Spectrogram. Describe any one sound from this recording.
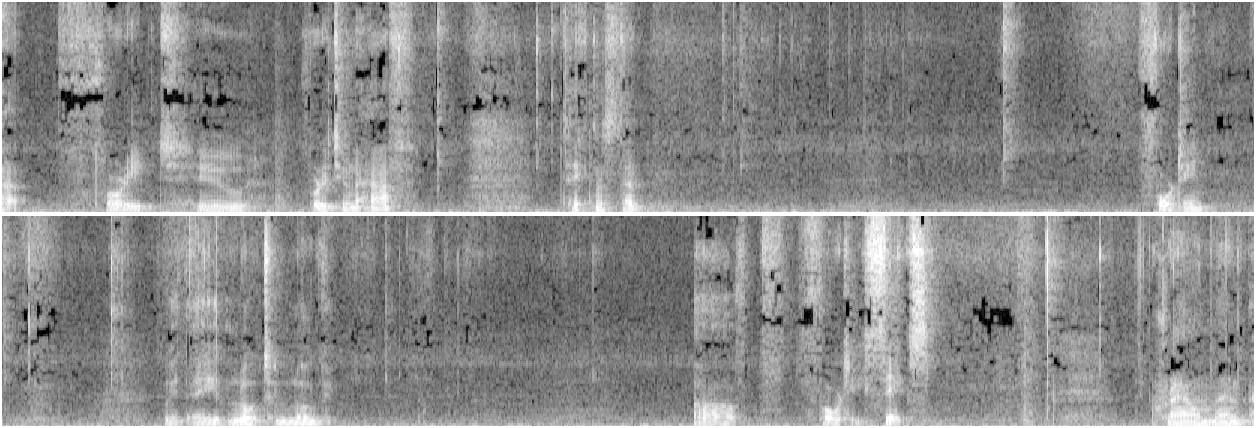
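A metal watch bracelet clinks softly as it is handled.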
